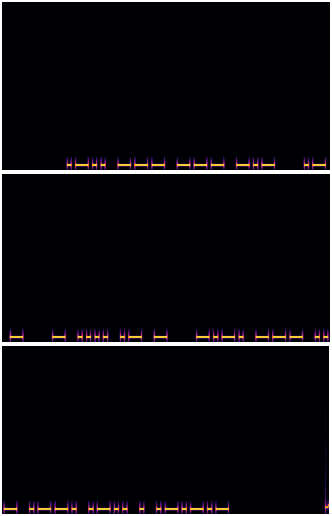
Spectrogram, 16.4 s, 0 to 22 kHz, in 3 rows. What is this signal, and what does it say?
Morse code, heard as a keyed tone, about 17 wpm, 700 Hz. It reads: LOOK AT THAT COUPLE.
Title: Sentences from Top 1100 Words 17wpm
